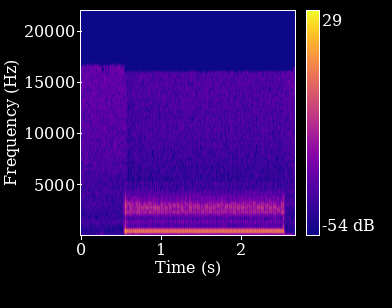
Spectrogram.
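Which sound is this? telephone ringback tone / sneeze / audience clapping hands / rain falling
telephone ringback tone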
